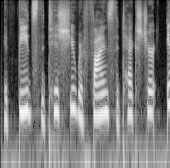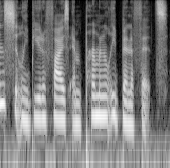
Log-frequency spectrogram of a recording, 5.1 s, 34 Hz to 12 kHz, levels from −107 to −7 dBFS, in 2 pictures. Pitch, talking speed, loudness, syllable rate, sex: 205 Hz, 140 wpm, -19 LUFS, 5.5 syllables/s, female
